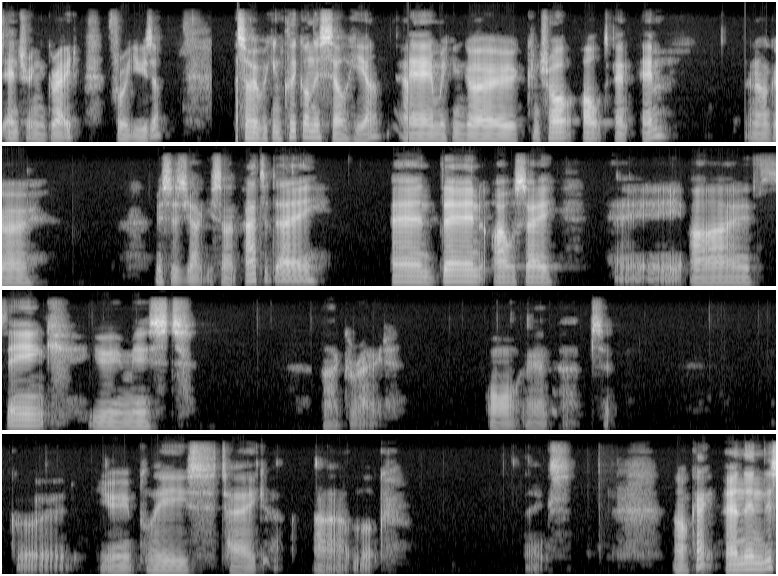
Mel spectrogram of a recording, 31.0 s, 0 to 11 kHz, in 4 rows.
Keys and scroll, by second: 7.4-9.0 typing, 13.2-29.5 typing.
